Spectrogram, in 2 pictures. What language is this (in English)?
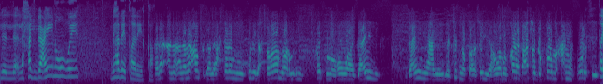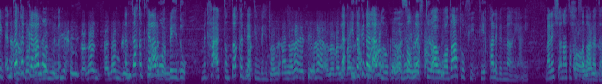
Arabic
